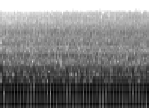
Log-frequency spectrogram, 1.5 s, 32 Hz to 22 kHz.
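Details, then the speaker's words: Freshly rebuilt 1997 Jeep Wrangler TJ 2.5L four-cylinder at idle: quiet, tight, steady, even low rumble with no knocks or misses, no power gain noted; normal idle. "it's really quiet got a good tight sound so i love it"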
